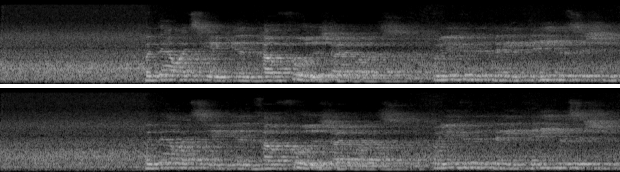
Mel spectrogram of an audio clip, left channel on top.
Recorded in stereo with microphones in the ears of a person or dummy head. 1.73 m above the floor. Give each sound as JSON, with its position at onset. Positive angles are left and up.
{"t": 1.4, "sound": "a man speaking", "side_deg": 45, "distance_m": 1.8}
